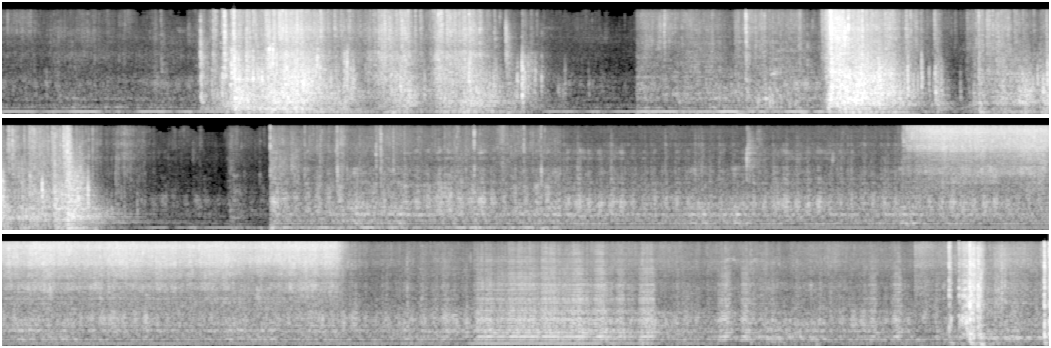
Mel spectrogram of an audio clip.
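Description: Small electric cement mixer running with a steady hum as its drum turns, with two loud noisy spells in the first dozen seconds. Past the middle, water from a hose runs into the drum for about five seconds.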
